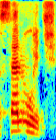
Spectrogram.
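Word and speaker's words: sandwich: করে যাবেনকে you don't নিডজট কিউ স্যান্ডউইচ না স্যান্ডুইচ ডিটা silent হয়ে যায়।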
